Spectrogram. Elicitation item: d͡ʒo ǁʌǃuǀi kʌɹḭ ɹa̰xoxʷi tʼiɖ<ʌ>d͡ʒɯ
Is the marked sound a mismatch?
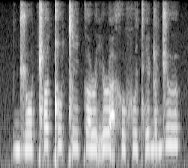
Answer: no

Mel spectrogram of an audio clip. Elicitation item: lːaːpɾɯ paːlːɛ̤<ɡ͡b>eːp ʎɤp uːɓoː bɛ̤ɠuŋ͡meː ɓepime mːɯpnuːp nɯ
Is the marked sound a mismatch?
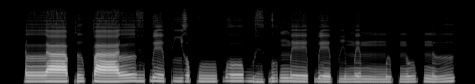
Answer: yes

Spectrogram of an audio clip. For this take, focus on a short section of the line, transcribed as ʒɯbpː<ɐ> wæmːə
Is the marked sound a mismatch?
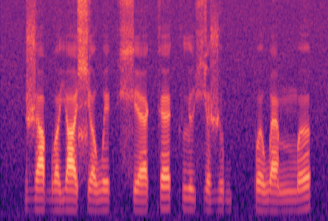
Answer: yes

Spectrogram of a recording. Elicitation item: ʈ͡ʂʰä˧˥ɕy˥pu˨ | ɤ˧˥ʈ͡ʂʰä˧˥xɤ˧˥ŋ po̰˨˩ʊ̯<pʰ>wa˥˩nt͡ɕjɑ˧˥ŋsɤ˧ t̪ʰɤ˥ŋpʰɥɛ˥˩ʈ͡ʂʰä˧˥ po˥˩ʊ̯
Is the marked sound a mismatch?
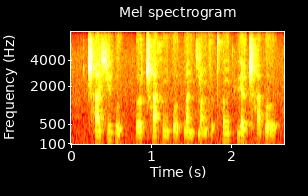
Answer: yes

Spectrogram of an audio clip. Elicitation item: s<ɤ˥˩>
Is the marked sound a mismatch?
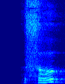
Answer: yes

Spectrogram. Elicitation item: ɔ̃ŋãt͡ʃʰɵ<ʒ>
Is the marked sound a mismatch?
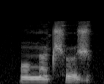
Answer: no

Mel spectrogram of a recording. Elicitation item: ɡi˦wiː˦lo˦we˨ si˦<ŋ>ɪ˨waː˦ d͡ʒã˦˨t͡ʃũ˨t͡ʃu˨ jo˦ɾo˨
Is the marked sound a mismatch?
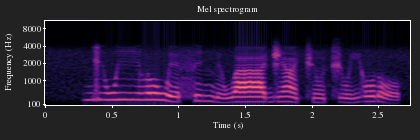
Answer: no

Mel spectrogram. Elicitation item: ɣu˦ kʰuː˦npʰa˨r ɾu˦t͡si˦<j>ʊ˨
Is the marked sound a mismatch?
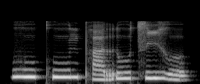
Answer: yes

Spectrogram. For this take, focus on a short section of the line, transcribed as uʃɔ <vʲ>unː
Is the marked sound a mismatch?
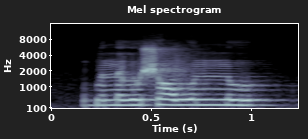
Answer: yes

